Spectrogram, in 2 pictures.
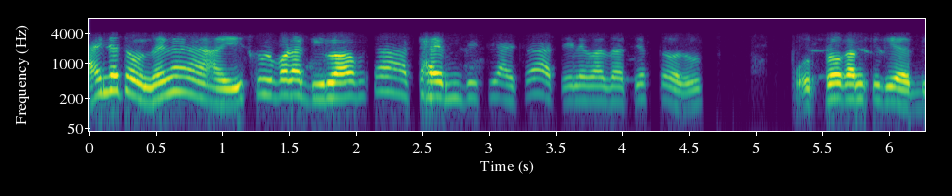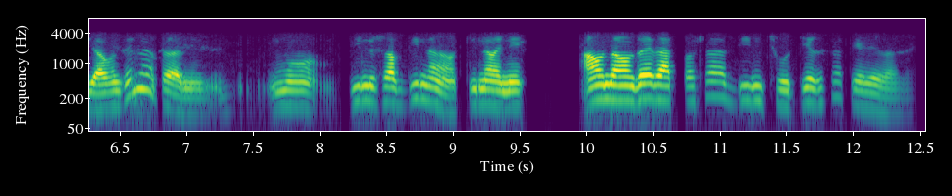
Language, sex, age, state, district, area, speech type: Nepali, female, 45-60, West Bengal, Darjeeling, rural, conversation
